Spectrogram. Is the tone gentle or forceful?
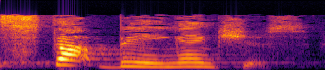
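gentle. It is said in a mild, gentle tone.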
